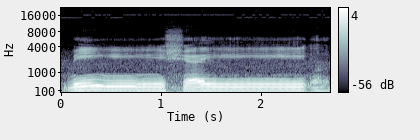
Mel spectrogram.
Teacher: Kalau kita waqaf situ, kita panjang 6 harakat sebab dia jadi mat lin.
